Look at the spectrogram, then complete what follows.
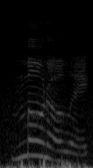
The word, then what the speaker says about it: Mono Lake: But it's pronounced Mono Lake, like mowing your lawn.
